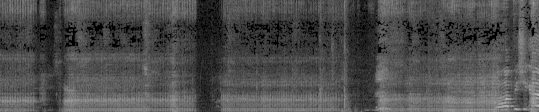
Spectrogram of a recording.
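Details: A Boxer and a Jack Russell Terrier fight over a penguin toy in a tug of war at home; steady rumbling growls in three long stretches split by short silences, ending with a woman's voice.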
